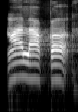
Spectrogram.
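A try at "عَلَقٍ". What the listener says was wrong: Kenapa dengarnya kayak ke ya?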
